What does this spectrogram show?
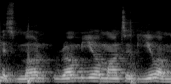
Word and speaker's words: Montague: me one second okay so it's not montague it's montague okay so the montague um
